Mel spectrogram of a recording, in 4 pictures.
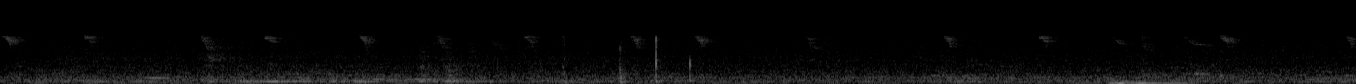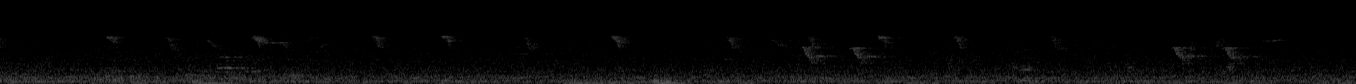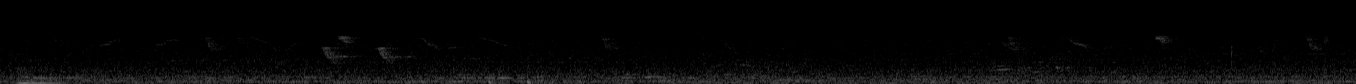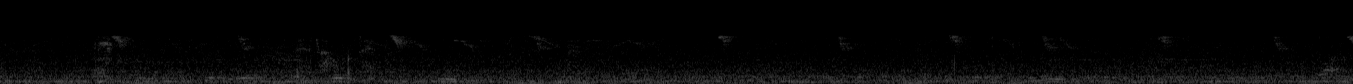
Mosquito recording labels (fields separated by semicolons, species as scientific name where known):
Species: no mosquito; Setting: insect culture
